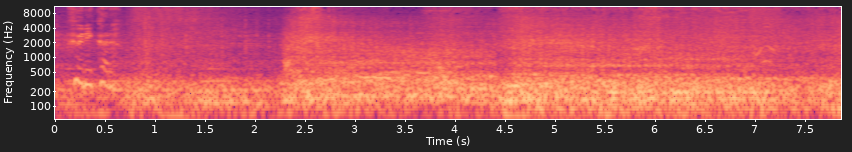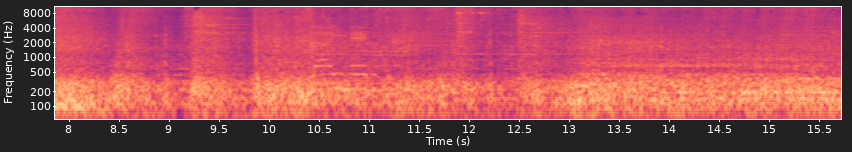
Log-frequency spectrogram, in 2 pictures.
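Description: Electric blasts crackle and zap again and again.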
